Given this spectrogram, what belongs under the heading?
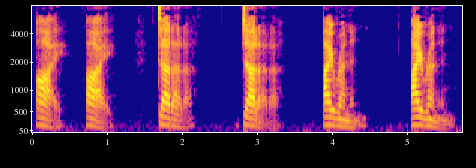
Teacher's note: I is a little bit more stressed than running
